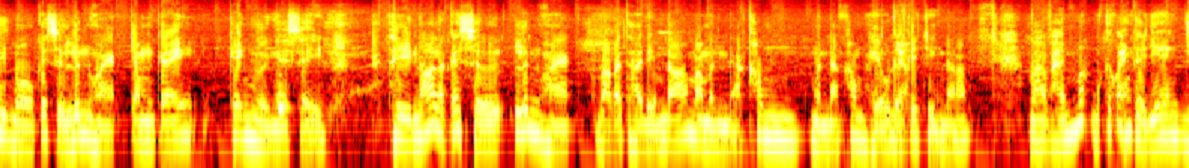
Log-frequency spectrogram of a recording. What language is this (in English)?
Vietnamese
